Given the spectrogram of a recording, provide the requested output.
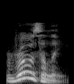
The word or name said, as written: rosily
